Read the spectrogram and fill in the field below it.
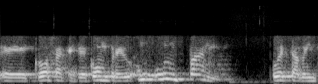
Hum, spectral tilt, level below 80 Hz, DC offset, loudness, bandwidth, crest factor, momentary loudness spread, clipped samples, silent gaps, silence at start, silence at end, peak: none; -8 dB/octave; -56 dBFS; under 0.1%; -14 LUFS; 8.6 kHz; 12 dB; 5 LU; under 0.1%; none; 0 s; 0 s; -2 dBFS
